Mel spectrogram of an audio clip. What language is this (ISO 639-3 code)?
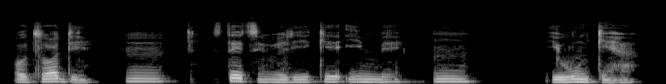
ibo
